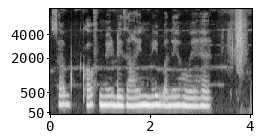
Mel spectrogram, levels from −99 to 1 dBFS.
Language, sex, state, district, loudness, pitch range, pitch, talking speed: Hindi, female, Bihar, Katihar, -13 LUFS, 185-210 Hz, 195 Hz, 120 wpm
